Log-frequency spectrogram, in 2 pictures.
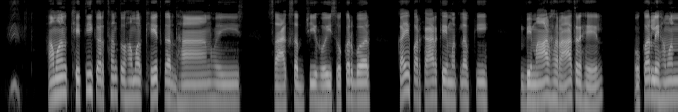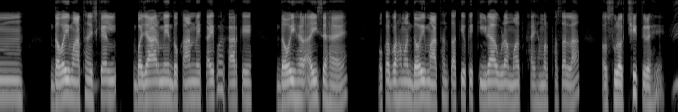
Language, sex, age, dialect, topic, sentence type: Chhattisgarhi, male, 18-24, Northern/Bhandar, agriculture, statement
